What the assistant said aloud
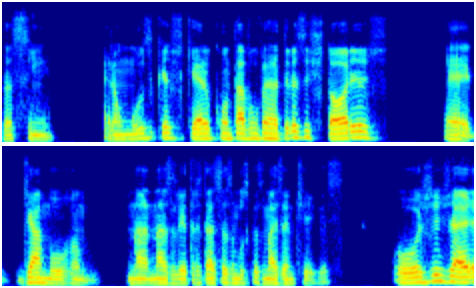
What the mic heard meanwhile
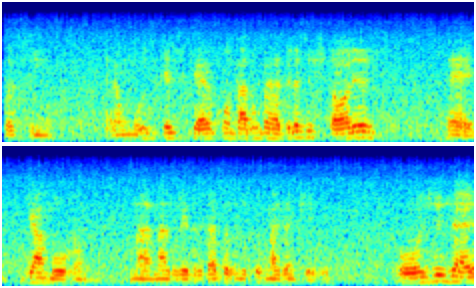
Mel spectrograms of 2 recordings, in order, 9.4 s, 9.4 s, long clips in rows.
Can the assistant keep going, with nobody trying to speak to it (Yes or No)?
Yes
